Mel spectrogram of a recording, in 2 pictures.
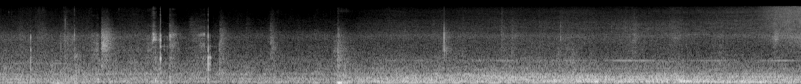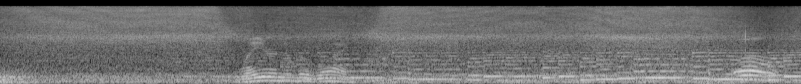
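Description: Compressed-air paint spray gun hissing in bursts as automotive paint is sprayed onto the car, starting about halfway in. Background music with a singing voice comes in soon after.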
